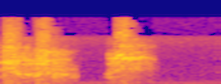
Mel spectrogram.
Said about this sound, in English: So yeah, that's every time the doorbell rings or the doorbell rings on TV. That's great. That was some solid barking. Yeah, he's an angry little guy. And what kind of dog is your dog again?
